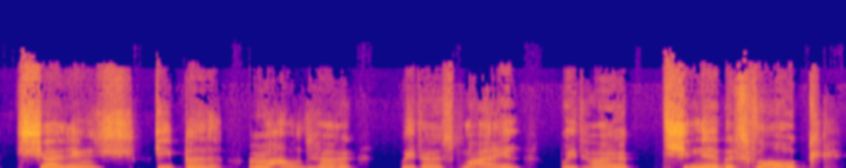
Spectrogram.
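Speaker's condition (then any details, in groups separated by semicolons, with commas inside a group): Cerebral palsy; no breathing first 40 minutes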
